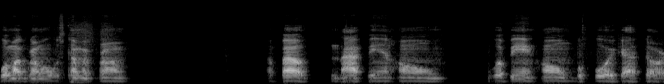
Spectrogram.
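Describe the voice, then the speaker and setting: Speaking in a Southern US accent, a man keeps a moderate pace. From Florida. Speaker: podcast host. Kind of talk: personal storytelling. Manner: casual.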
